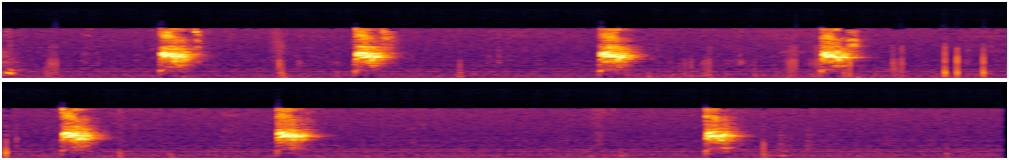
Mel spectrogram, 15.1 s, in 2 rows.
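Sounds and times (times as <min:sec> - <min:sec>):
small dog barking: 0:01.2 - 0:01.6, 0:02.7 - 0:03.1, 0:04.5 - 0:05.0, 0:06.2 - 0:06.6, 0:08.0 - 0:08.4, 0:09.6 - 0:10.1, 0:12.8 - 0:13.3.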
